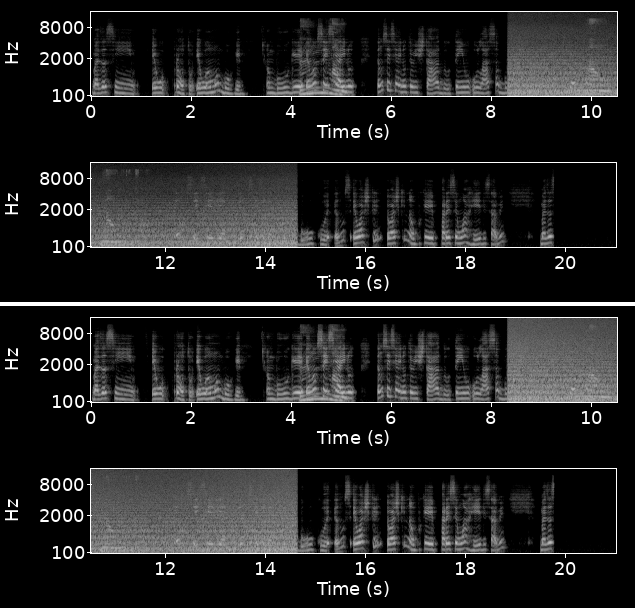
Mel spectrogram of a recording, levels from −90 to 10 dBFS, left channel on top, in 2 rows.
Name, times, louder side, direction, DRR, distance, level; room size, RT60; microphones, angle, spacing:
voice 1, 0.0-1.0 1.2-3.1 3.5-5.3 5.7-8.7 9.4-10.3 12.2-18.8 19.2-19.8, right 2 dB, 55° right, 6.2 m, -31 dB
voice 2, 4.2-5.1 9.6-11.8, equal, ahead, 3.0 m, -30 dB
sound 1, 8.3-14.7, right 2 dB, 85° right, 2.3 m, -26 dB
head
